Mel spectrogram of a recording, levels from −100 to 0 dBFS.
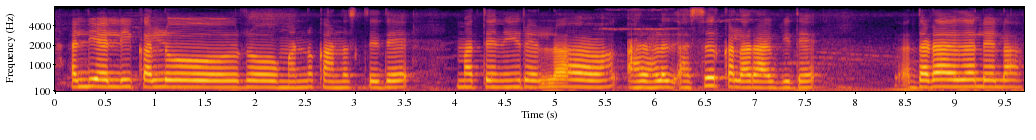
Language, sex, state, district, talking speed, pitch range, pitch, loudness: Kannada, female, Karnataka, Bijapur, 75 wpm, 220-235 Hz, 230 Hz, -17 LUFS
